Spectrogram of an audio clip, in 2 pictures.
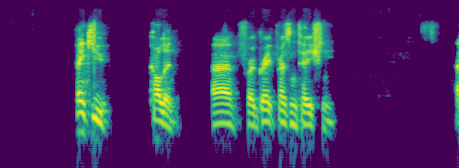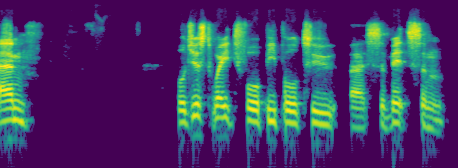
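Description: A second man speaks through an online call, in bursts with pauses.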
